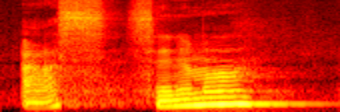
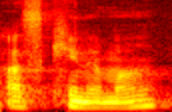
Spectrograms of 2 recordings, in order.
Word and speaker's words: asciinema: out and um there all variations of of pronunciation of of this um as Cinema no not really um ASA yeah um well someone said I've always pronounced it asema not really so yeah um I pronounce it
